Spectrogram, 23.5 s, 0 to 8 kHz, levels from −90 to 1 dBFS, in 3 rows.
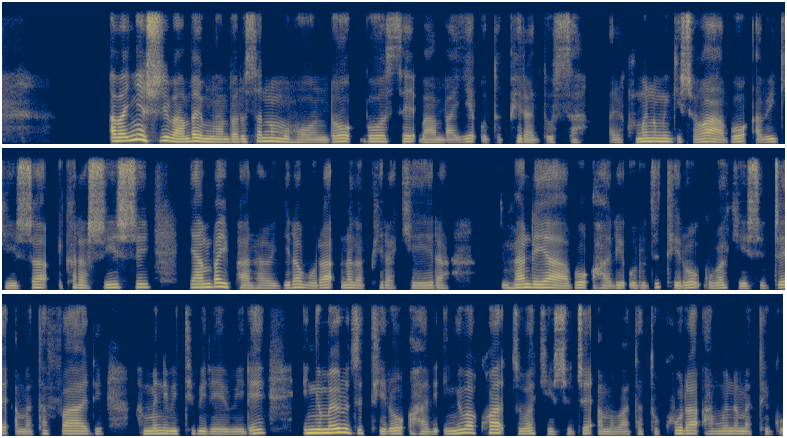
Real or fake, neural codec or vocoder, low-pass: fake; codec, 16 kHz, 6 kbps, DAC; 7.2 kHz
